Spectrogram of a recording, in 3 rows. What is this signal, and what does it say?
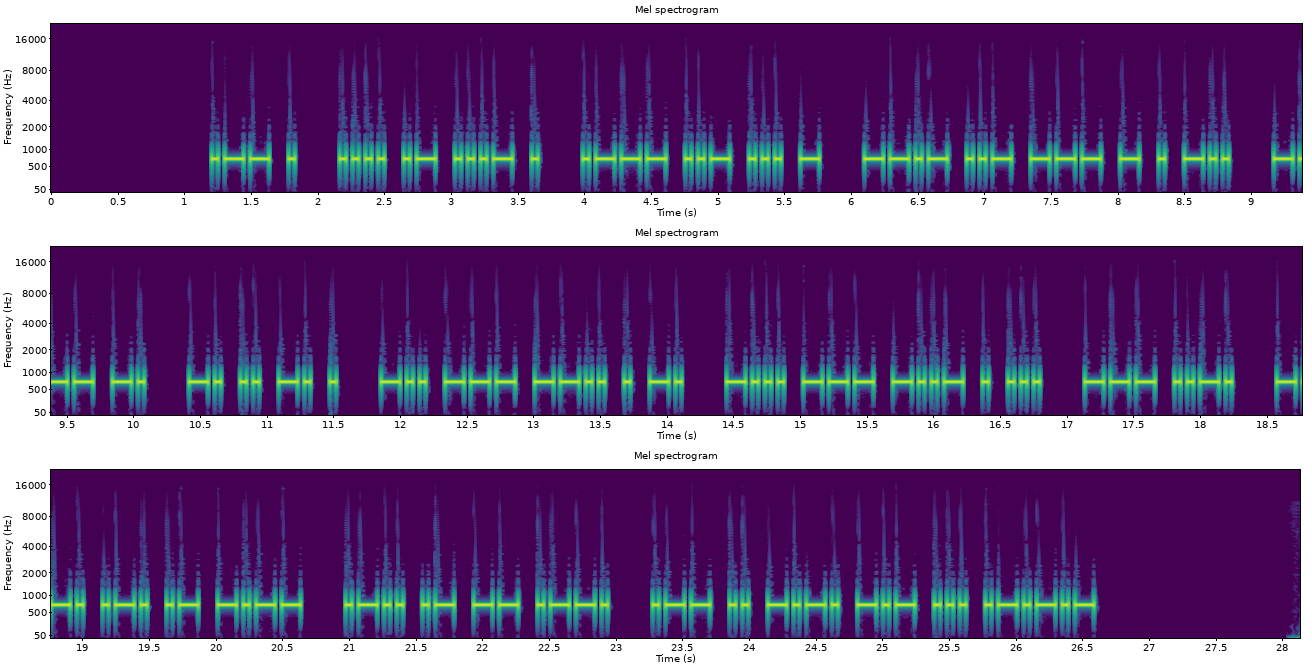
Morse code, heard as a keyed tone, about 25 wpm, 700 Hz. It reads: WE HAVE JUST QUOTED ON NINE DOZEN BOXES OF GRAY LAMP WICKS.
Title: Pangram Challenge v2 - 25wpm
